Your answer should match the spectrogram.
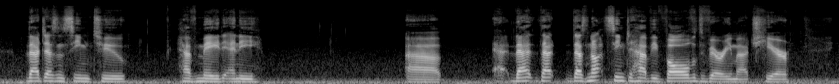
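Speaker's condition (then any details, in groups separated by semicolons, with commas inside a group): No condition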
